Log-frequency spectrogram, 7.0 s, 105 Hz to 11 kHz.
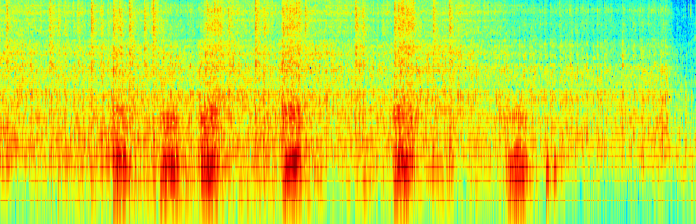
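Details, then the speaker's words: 2003 KTM 50 Mini Adventure two-stroke after carb cleaning, oil injection blocked off and fresh premix: revs surge and sag in uneven bursts about once a second, then fade; bogs and won't stay running, seems fuel-starved (suspected, not confirmed). "sounds like it's starving for fuel. Maybe it just needs to be cleaned out."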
